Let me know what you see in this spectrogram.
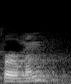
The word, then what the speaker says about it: Furman: Furman, like fur. – Furman Egyetem.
